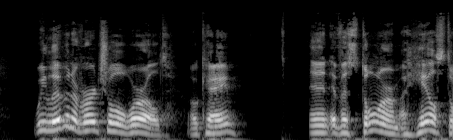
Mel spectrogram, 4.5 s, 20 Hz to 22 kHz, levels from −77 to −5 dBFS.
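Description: Nothing in the speech stood out as a technical problem on listening.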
